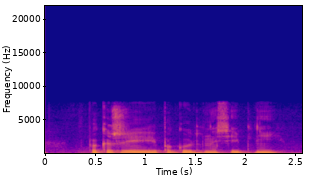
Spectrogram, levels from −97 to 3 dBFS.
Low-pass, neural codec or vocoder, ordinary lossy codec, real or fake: none; none; none; real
